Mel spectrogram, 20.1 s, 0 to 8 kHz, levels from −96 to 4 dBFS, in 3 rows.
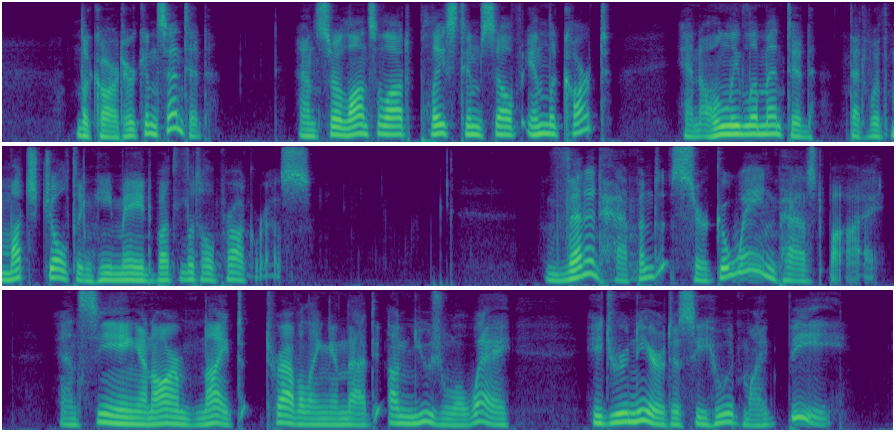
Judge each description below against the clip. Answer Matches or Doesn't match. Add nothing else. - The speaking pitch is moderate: Matches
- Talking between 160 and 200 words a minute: Doesn't match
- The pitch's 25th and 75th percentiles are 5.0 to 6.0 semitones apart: Matches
